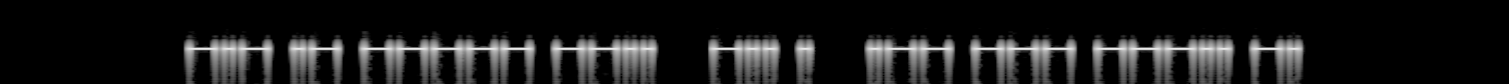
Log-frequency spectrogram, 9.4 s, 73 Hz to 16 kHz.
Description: Morse code, heard as a keyed tone, about 22 wpm, 700 Hz. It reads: KA0Z DE WO8N
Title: USA Callsign DE Callsign - 4 Characters - 22wpm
